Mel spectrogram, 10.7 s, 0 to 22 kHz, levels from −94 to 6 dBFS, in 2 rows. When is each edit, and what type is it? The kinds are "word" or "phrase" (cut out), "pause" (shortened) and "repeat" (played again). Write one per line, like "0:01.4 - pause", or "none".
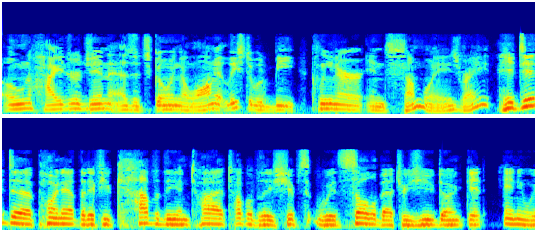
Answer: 0:03.0 - pause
